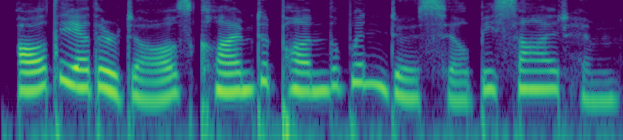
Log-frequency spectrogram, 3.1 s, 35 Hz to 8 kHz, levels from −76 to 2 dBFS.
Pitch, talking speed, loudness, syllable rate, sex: 230 Hz, 210 wpm, -19 LUFS, 5.8 syllables/s, female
